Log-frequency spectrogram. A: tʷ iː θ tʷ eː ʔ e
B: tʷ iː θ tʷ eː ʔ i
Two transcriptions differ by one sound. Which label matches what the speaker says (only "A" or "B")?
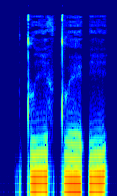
B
